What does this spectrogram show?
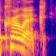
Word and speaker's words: Krowick: Krowick, am I pronouncing your name correctly? It's pretty close.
